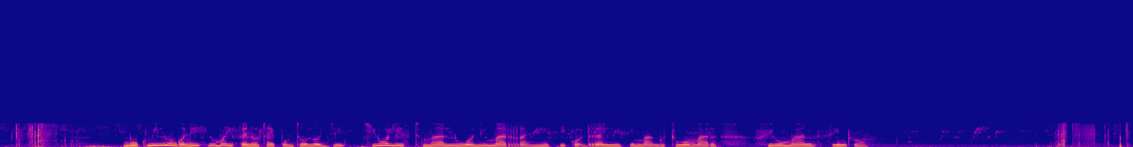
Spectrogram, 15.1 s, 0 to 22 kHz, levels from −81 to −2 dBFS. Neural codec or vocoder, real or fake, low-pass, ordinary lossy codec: codec, 16 kHz, 8 kbps, FunCodec, trained on Chinese and English, 25 frames a second; fake; 3.6 kHz; none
